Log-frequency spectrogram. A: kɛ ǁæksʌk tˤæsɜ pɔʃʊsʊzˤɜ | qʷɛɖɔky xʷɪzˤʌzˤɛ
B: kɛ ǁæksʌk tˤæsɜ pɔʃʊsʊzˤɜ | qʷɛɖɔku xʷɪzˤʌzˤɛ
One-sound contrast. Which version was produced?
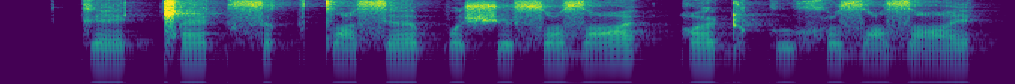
B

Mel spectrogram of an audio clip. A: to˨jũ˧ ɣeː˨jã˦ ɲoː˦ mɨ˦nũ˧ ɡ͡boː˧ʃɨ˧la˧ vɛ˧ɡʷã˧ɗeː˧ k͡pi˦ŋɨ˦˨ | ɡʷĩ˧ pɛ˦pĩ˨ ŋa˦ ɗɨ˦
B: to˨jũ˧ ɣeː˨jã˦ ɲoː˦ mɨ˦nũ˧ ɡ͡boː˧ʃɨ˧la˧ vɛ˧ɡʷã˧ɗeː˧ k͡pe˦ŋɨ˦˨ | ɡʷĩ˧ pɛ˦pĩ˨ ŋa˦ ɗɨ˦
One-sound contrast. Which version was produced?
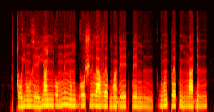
B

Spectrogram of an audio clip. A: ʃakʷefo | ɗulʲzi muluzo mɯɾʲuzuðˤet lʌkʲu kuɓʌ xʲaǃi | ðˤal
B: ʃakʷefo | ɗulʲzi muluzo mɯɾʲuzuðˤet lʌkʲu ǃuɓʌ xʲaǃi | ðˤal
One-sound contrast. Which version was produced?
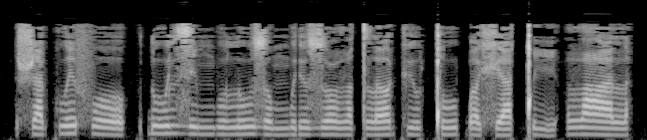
B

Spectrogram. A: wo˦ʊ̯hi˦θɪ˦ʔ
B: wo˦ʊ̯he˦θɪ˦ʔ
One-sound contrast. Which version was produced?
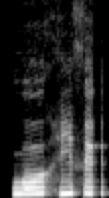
A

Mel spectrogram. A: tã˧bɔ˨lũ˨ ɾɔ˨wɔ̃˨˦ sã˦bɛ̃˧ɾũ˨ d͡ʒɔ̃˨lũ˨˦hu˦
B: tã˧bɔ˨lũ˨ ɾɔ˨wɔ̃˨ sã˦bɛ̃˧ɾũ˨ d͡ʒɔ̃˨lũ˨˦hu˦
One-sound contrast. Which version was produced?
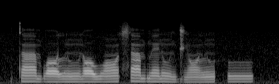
A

